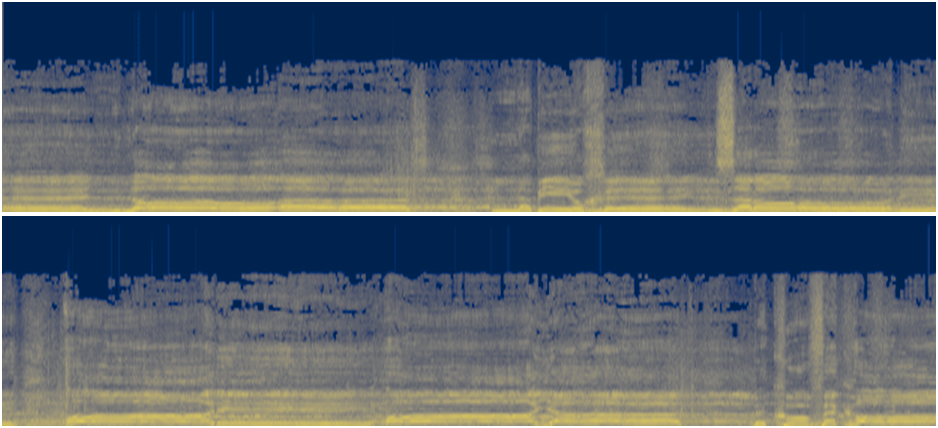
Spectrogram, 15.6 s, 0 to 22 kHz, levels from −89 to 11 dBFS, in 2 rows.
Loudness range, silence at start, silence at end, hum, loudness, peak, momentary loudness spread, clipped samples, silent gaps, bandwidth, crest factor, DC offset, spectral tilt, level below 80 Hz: 1 LU; 0 s; 0 s; none; -10 LUFS; 0 dBFS; 5 LU; under 0.1%; none; 16.5 kHz; 10 dB; under 0.1%; -5 dB/octave; -34 dBFS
